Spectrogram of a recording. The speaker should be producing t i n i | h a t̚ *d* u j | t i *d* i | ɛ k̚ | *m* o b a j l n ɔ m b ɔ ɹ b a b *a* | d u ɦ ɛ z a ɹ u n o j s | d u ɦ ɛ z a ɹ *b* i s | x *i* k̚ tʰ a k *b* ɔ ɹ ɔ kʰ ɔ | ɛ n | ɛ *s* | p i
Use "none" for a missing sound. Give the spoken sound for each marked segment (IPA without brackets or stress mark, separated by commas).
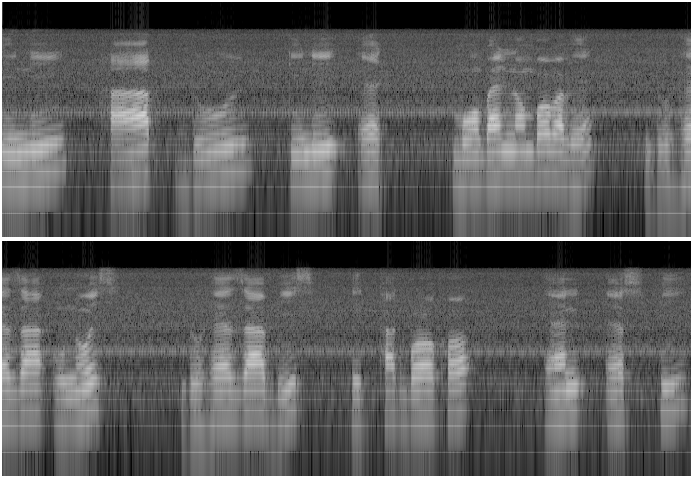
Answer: d, n, m, ɛ, b, i, b, s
